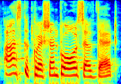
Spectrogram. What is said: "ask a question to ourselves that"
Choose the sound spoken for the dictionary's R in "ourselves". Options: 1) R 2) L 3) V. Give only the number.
2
